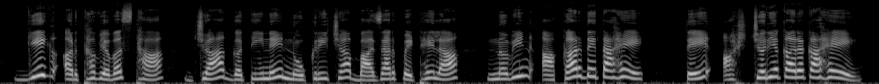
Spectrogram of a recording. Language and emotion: Marathi, surprised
